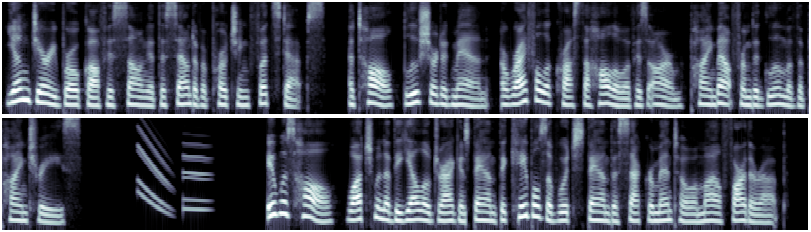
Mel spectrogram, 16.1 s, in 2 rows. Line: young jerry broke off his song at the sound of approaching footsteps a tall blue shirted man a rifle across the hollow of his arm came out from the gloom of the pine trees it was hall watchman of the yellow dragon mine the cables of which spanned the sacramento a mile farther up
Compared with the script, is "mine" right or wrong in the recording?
wrong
